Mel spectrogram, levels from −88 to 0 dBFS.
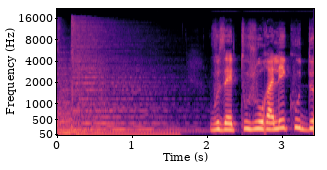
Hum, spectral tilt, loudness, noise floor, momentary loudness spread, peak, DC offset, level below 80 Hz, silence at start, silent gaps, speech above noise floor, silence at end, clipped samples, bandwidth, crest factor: none; -5 dB/octave; -17 LUFS; -41 dBFS; 23 LU; -2 dBFS; under 0.1%; -40 dBFS; 0 s; none; 26 dB; 0 s; under 0.1%; 17.5 kHz; 18 dB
